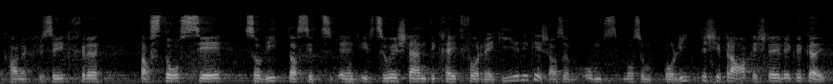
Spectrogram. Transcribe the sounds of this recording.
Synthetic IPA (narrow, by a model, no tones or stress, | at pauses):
χɑnɪχfəɾsɪχəɾə | d̥ɑsd̥ɔsjeːsovitd̥ɑsɪt͡suəʃtændɪkʰχɛɪtfɔrːɛɡ̥iːəɾɪɡɪʃɑlsoʊmsʋosʊmpɔlitɪʃifɾɑːɡ̥əʃtɛlːɪɡəɡœʏt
